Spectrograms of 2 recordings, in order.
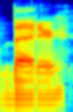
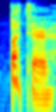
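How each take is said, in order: First: The middle consonant sounds like a soft D. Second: The middle consonant is a crisp, hard T. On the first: An American is speaking. "Americans like butter" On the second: A British person is speaking. "Brits are like butter"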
